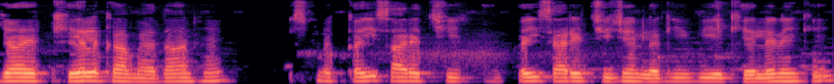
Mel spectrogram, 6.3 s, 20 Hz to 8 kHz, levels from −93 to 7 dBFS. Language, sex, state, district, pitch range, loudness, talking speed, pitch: Hindi, male, Bihar, Araria, 130-140 Hz, -18 LUFS, 170 wpm, 135 Hz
